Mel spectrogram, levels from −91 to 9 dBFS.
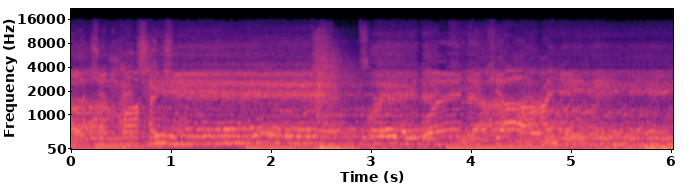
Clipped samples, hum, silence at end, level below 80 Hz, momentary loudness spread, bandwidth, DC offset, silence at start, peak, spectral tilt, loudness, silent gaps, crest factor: under 0.1%; none; 0 s; -28 dBFS; 3 LU; 16 kHz; under 0.1%; 0 s; -4 dBFS; -5 dB/octave; -20 LUFS; none; 14 dB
